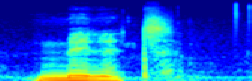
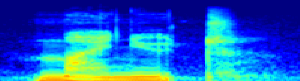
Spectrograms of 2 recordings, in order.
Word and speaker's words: minute: Probably as this. Minute. 1 minute. But the other way you can see it is minute, which means small.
